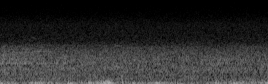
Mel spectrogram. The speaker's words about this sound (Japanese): 風の音がいい感じに撮れなくなっているという感じもするんですが、それなりに風の音がヒューヒュー言ってますよね。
